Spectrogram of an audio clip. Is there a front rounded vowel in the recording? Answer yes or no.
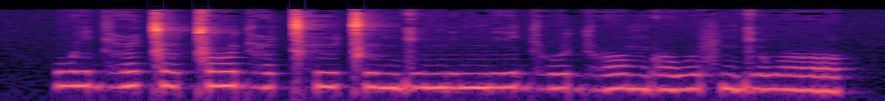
yes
